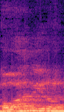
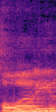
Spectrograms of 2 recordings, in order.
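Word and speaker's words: قوارير: bacanya beda jadi eh qawarir dalam surat al-insan ayat 15 qawarir huruf alif didahului huruf ro yang berharakat fathkah dibaca panjang pada saat wakaf karena ia ada di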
